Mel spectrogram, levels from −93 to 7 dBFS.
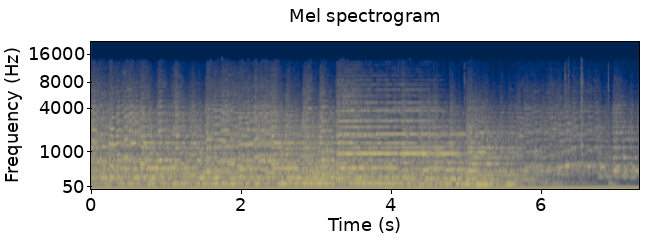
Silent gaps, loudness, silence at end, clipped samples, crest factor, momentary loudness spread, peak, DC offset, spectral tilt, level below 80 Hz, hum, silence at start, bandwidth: none; -22 LUFS; 0 s; under 0.1%; 16 dB; 11 LU; -6 dBFS; 2%; -6 dB/octave; -44 dBFS; none; 0 s; 13 kHz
